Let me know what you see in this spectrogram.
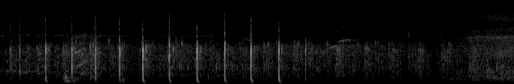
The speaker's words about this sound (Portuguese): Um fortíssimo aplauso para eles, por favor, gente. Continua aplaudindo até eles subirem, gente.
